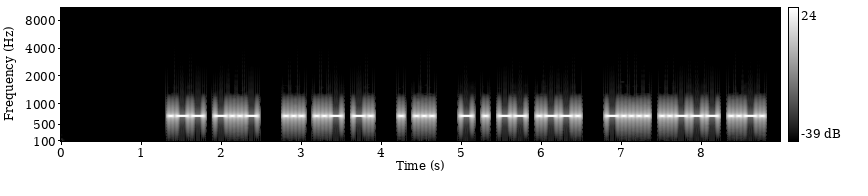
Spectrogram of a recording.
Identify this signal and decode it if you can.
Morse code, heard as a keyed tone, about 25 wpm, 700 Hz. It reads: WX SUN ES TEMP 62F
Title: Practice QSO - Exchange 2 - Info - 25wpm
